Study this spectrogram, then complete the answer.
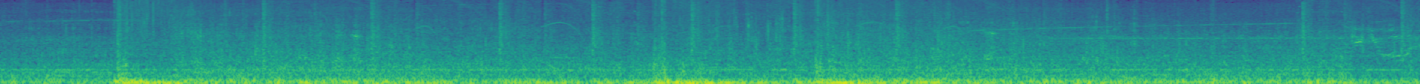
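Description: A hover bike engine roars loudly at speed.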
